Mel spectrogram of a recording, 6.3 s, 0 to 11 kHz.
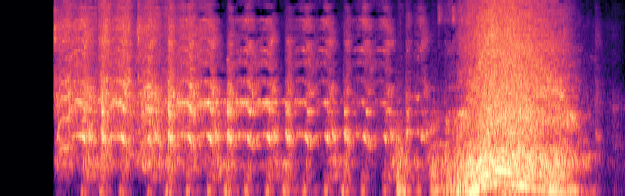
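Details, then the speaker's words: Triumph Sprint 955i non-runner with starting fluid sprayed into the intakes: the starter cranks evenly for several seconds, then the engine catches with a brief roaring rev before dying. A failed fuel pump is suspected. "Wow. Okay, she roared. Okay, good sign. She is starting."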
